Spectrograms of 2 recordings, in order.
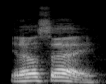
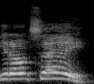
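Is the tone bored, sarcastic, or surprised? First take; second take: bored; surprised. First: It sounds bored and uninterested. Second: It sounds genuinely surprised. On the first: Nobody cares about the news. "responds kind of in a boring way" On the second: The news is new and interesting. "this one is genuine surprise"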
